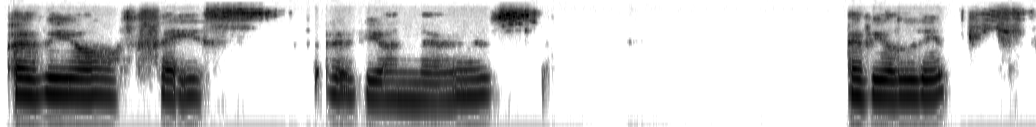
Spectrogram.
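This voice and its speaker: A woman leading a guided meditation in a soft, breathy, soothing voice, with short phrases and long pauses. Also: medium pitch, level tone, dry recording. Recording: dull, muffled, dry recording.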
